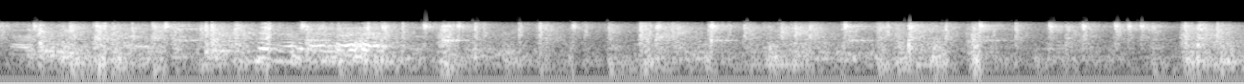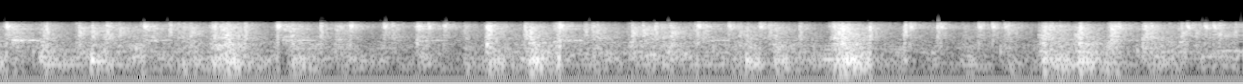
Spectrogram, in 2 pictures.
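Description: Several manual typewriters played as percussion, their keys clattering in a dense, rapid run of clicks.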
